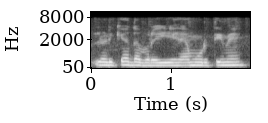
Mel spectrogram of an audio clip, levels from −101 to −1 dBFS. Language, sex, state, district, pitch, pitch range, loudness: Hindi, male, Uttar Pradesh, Shamli, 180 Hz, 170-185 Hz, -12 LUFS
